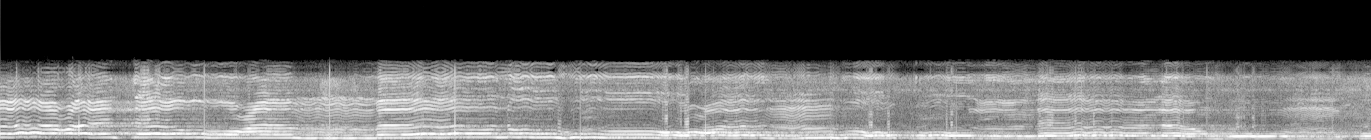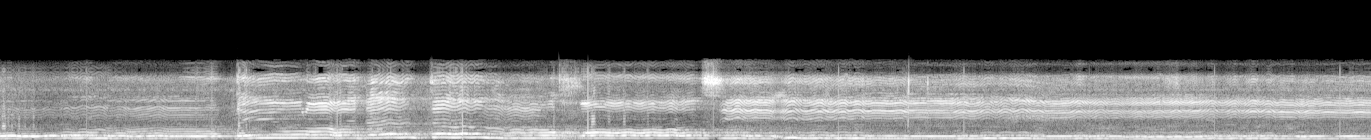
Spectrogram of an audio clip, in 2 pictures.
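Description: A woman reciting the Quran in a high voice, in the melodic contest style (tilawah): long held notes that glide and waver through ornamented turns, with brief pauses for breath.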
